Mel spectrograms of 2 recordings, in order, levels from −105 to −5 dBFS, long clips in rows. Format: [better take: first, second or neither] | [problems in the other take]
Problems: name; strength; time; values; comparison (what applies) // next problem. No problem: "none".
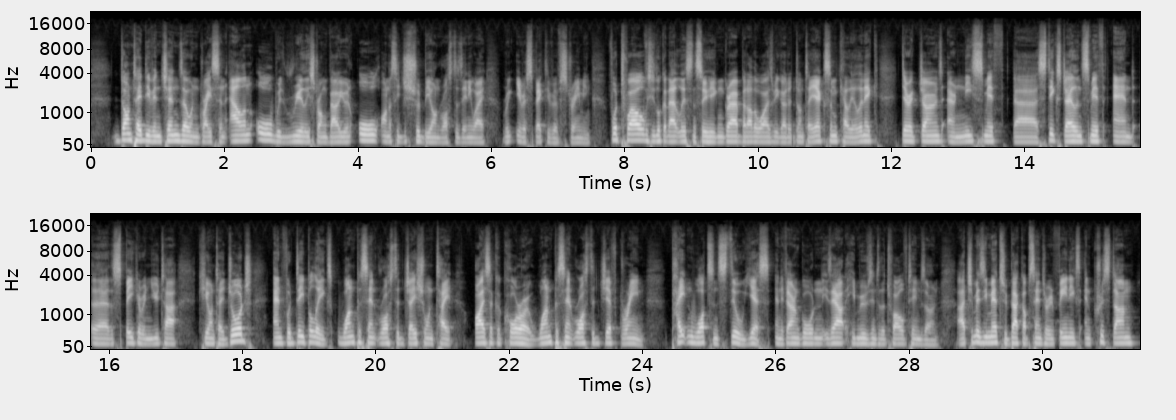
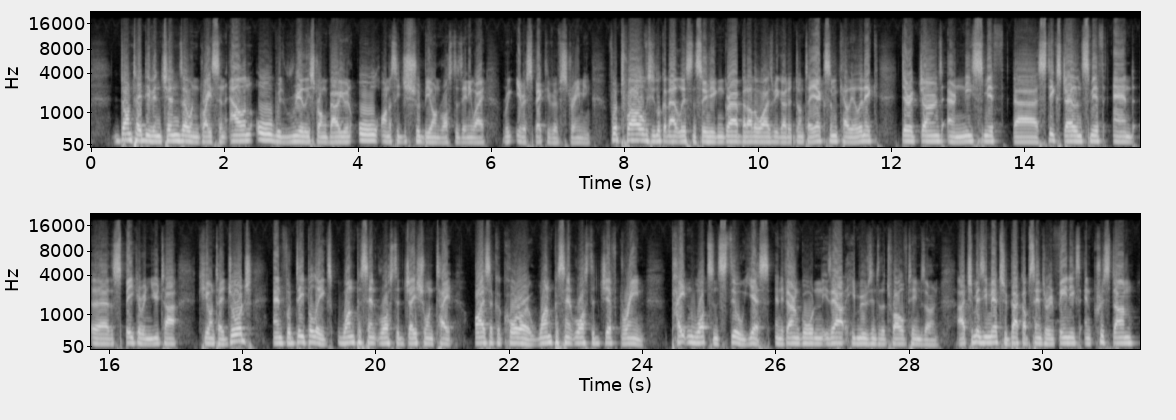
first | distortion; heavy; 10% of the sound clipped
